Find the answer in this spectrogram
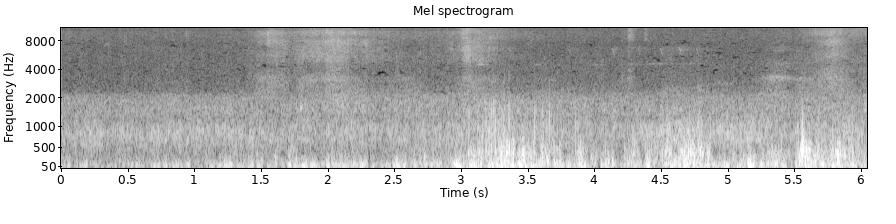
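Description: Wind buffeting the microphone outdoors: an uneven low rumble that gusts and eases, with no machine running.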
